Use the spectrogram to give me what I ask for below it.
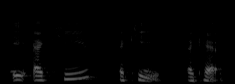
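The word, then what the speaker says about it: Eikev: Sharon, pronounce it for me. Akev, thank you.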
